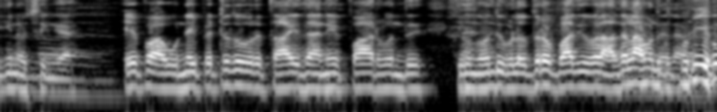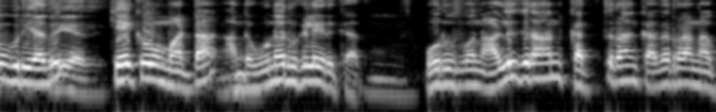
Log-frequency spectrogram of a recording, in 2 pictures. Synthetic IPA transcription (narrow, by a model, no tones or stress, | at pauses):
k̬ːɐnːɐʋɐt͡ʃːɾiŋɡɐ | eːp̬ːaːʊnːɐɪpɛʈrɐðɯɔɾɯt̪aːjt̪̬aːneːpaːɾʋɐnd̪ɯ | ɪʋɐŋɡɐʋɐnd̪ɯʋɐɭɐʋt̪̬ɯɾɐp̬aːðɪkːɐʋɐɾãɐðɛlːãːɐʋɐnɐkkːɯpʊɾɪjɐʋɯmʊɾɪjaːðɯkeːʈkːɐʋɯmːaːʈːãːʔɐ̰nd̪ɐʊɳɐɾʋɯɣɐɭeːɪɾɯkːa̰ːðɯɔɾɯʋɔnɐɭɯɣɯɾaːnkɐt̪ːɯɾaːnkɐðɐɾɾaːnãː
